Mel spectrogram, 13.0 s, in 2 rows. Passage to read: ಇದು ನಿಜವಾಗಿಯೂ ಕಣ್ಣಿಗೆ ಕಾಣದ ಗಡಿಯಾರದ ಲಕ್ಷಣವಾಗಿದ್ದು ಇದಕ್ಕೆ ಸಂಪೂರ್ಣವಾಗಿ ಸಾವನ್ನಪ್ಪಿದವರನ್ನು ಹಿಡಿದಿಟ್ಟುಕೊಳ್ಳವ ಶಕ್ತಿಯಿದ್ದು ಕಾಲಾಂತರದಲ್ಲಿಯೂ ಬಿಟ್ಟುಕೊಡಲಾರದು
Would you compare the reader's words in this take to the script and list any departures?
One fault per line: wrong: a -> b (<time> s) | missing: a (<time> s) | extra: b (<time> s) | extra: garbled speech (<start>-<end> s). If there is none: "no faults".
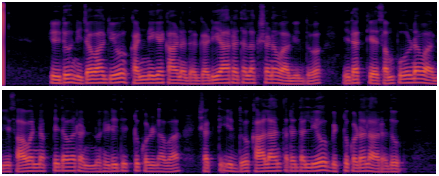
no faults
